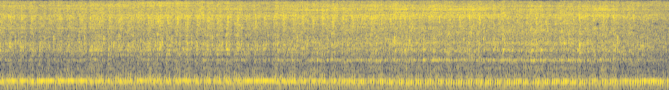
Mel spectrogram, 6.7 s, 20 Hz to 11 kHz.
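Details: Yamaha R1 sport bike engine running steadily with a fast metallic clatter over the exhaust note; engine knock from inside, cause not pinned down.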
